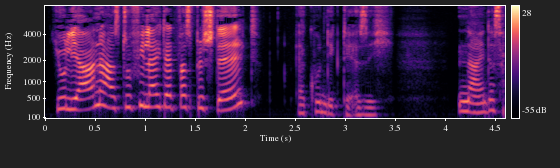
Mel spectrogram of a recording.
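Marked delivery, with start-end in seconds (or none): 0.1-2.2 calling out. Acted. Husband calls through house.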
